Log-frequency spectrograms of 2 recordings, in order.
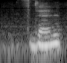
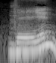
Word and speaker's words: den: Den. Den. This is the den that has a long E.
